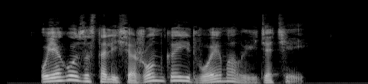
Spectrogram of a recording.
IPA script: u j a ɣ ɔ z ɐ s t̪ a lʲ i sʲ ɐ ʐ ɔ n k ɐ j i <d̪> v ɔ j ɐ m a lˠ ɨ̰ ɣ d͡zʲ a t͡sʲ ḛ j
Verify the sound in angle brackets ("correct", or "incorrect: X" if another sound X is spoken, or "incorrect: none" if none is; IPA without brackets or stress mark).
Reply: correct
